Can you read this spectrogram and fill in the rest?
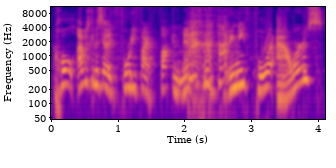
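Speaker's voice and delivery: high-pitched disbelief; incredulous. Real, not acted. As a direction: squeak out the outrage. Incredulous reaction to four hours.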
